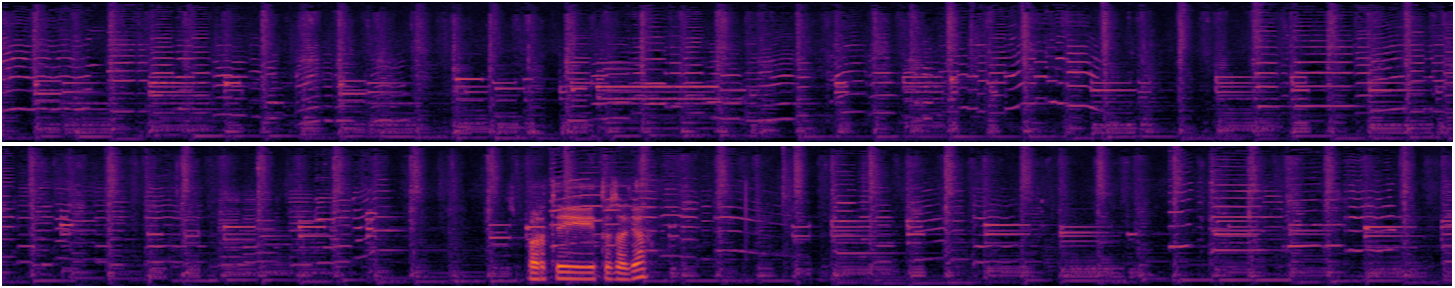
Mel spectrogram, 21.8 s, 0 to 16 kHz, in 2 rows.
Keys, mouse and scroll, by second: 2.7 click, 3.2 drag, 3.5 space, 6.2 space, 6.7 click, 7.3 drag, 7.6 space, 8.6 space, 9.5 click, 10.1 drag, 10.4 space, 12.4 space, 13.1-16.1 drag, 18.0-18.3 scroll down 7, 18.4 middle drag, 18.6 scroll up 3, 18.9 shift+s, 19.5 scroll down 1, 20.0 shift+a.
